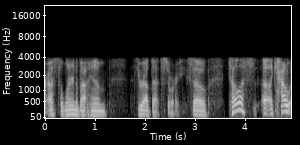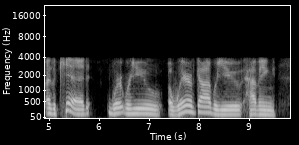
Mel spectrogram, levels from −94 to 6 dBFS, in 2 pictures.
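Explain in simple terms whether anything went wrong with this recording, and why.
The whole recording sounds like an old mobile phone call: thin, muffled, and noticeably buzzy and synthetic, with nothing above about 3.8 kHz. This is the AMR narrowband mobile codec, which squeezes speech into a simplified model of the voice at a low data rate.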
